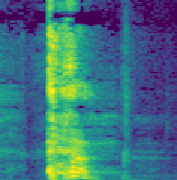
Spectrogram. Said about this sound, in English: No, I'm coughing. Sorry, I've been coughing.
